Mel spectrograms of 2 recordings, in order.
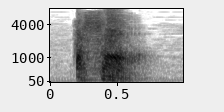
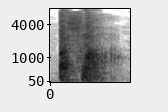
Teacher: سین کی آواز باریک ہوگی جس میں دانت بند ہو جائیں گے، اور صاد کی آواز کے وقت دانت کھول دینے پڑیں گے · سین کی آواز ہلکی اور باریک سنائی دی جائے گی۔ صاد کی آواز موٹی اور پر سنائی جائے گی۔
